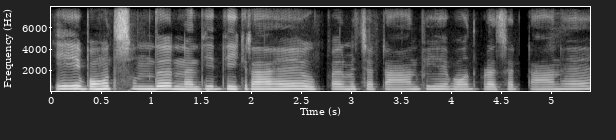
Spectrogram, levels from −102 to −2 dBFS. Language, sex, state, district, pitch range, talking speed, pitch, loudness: Chhattisgarhi, female, Chhattisgarh, Sarguja, 225-245 Hz, 180 wpm, 235 Hz, -24 LUFS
